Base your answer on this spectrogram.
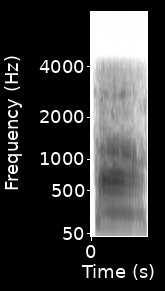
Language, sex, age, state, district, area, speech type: Odia, male, 45-60, Odisha, Rayagada, rural, conversation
